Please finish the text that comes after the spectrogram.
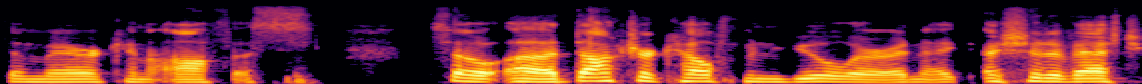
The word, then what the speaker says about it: Kaufmann Buhler: design history of the american office so dr kaufman buehler and i should have asked you this before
